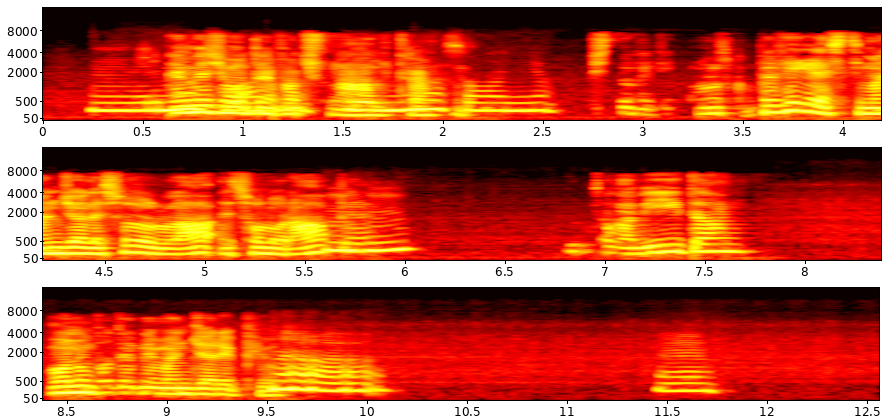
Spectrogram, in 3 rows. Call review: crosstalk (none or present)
present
